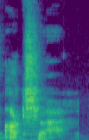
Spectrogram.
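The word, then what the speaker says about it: Akshay: Ashke Bhatia. Am I saying that correctly? – I think it's Aksha.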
